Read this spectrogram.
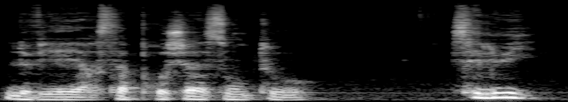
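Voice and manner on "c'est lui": loud, high cry of recognition. A narrator's reading. Old man finding the boy, crying out. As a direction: burst out with it, pitched high. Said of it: "s'écria-t-il en ouvrant les bras".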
